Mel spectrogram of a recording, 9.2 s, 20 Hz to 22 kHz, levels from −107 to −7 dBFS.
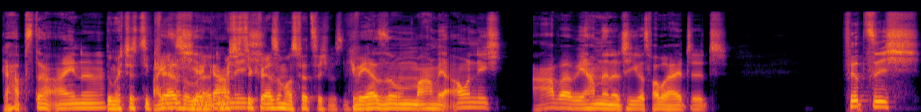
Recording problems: uneven, jittery; strongly; from 1 to 8.5 s

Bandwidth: 14.5 kHz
